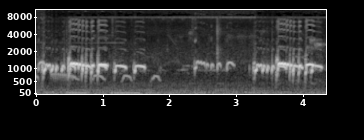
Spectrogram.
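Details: Lively local zebra dove singing to draw in and encourage doves: rapid chattering coos in two loud bursts, separated by softer dropping rolling notes and a short quiet phrase.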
